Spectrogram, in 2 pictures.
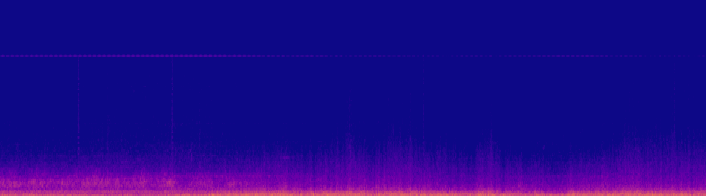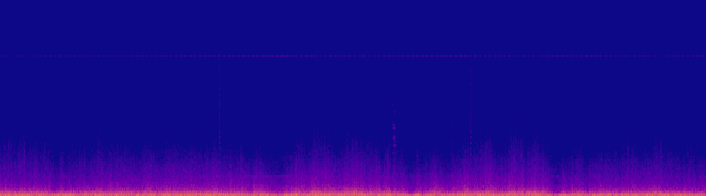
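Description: Wind blows steadily and rumbles outdoors.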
